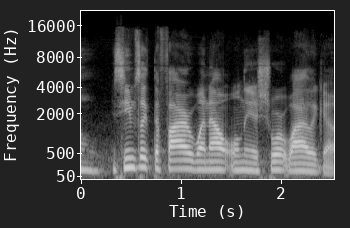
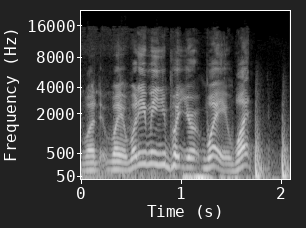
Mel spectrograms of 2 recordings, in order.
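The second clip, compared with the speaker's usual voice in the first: usual speaking voice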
